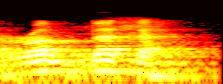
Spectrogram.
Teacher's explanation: Di sini terdapat huruf ra yang berharakat fathah. Maka hukumnya dibaca tafhim.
